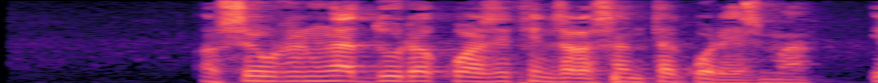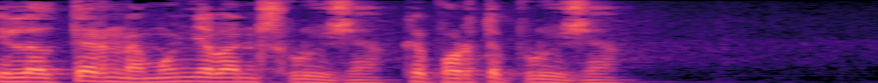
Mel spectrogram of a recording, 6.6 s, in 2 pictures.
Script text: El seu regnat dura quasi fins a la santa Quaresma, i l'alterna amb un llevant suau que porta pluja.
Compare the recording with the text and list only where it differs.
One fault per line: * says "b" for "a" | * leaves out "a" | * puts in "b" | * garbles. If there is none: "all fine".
* says "pluja" for "suau"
